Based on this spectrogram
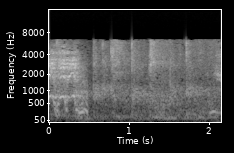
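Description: Horses whinny and neigh in loud, harsh bursts, with a strong call at the start and more neighing over a steady noisy bed for the rest of the short clip.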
